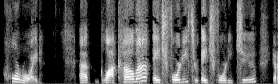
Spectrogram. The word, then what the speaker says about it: choroid: CH, and it's not choroid, they're choroid. It's actually a K sound, so it's choroid.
